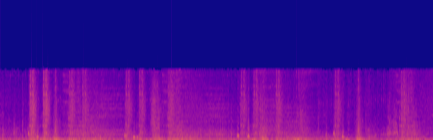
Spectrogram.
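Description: Punches and kicks land with sharp, quick thwacks.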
